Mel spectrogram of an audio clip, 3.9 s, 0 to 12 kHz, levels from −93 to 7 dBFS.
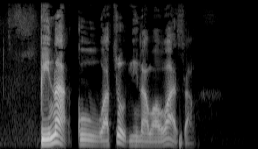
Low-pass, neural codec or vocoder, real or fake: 10.8 kHz; none; real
